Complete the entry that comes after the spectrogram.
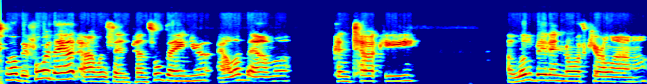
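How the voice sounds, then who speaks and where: This voice has a Southern US accent and ordinary pitch variation. The speech moves at a very slow pace. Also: woman, fairly high pitch for a woman. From Richmond, Virginia, US South. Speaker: retired spiritual organization president. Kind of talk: interview.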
